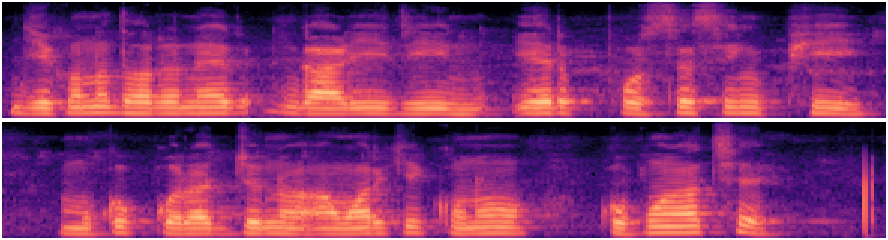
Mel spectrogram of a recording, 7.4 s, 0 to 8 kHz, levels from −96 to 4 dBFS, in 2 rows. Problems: background sounds at intervals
